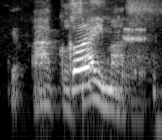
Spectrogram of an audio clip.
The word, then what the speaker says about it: gozaimasu: Like in Portuguese or Italian, in the Japanese, really connect sounds like English or French. So you can pronounce every syllable as a separation.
